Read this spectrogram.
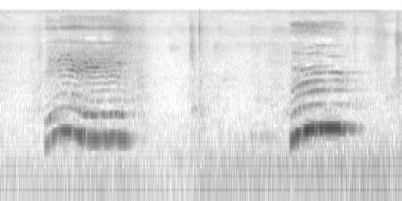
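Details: Rottweiler puppy indoors giving two drawn-out whining cries, each rising then gently falling, about two seconds apart, with a quiet room hum underneath.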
